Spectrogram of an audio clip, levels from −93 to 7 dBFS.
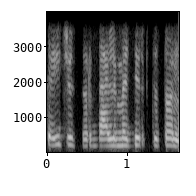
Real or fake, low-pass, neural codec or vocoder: real; 3.6 kHz; none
